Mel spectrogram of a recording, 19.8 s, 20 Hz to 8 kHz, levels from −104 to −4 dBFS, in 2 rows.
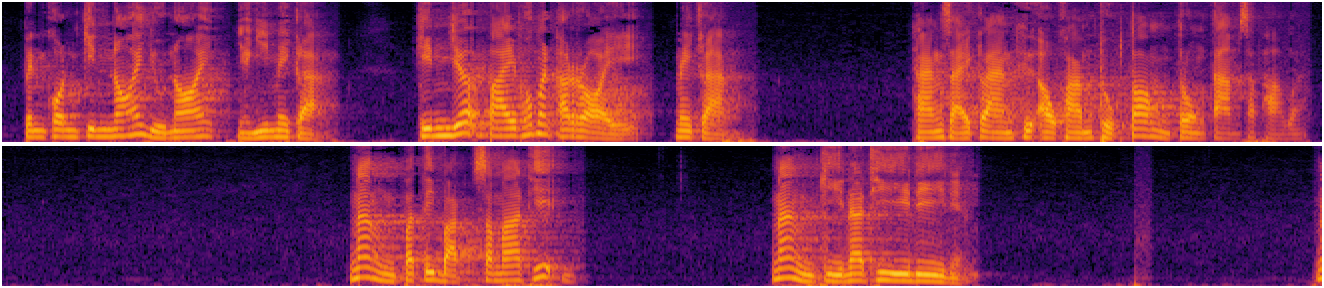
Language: Thai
